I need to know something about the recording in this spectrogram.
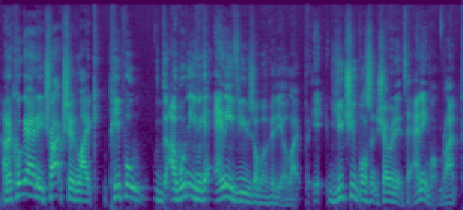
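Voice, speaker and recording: Energetic man with animated delivery. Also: quick pace. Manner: emphatic, lively pitch swings, frequent "right?" tags and stumbling restarts. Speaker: vlogger on online business. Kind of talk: casual motivational monologue.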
